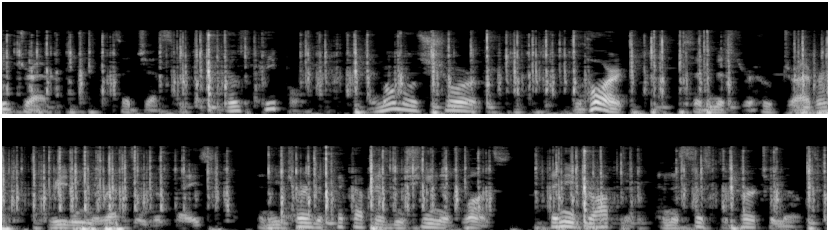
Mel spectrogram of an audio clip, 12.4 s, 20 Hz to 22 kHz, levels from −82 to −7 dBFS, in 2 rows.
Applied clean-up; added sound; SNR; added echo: classical method Wiener filter.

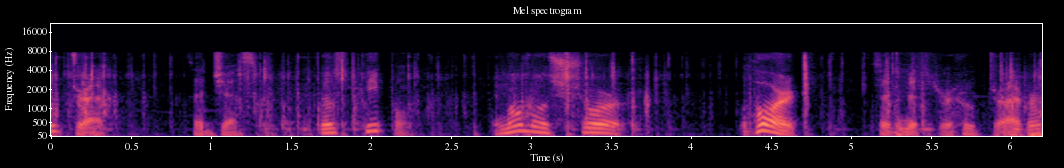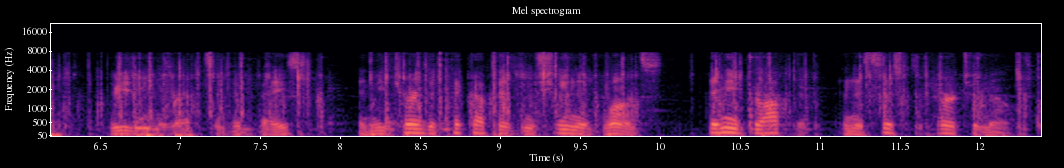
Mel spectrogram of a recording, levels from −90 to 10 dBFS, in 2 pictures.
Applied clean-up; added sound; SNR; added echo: neural mask model RNNoise.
